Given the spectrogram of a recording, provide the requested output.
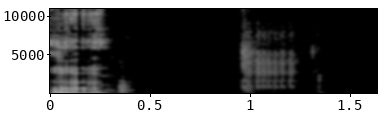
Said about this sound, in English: This chair is really getting creaky. Like, I'm barely moving and things creaking around.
